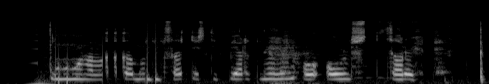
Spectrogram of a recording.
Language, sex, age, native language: Icelandic, male, 14, Icelandic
